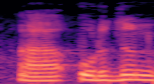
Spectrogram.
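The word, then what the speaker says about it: ירדן: لیکن یہ ہم نے جیسے پہلے کہا کہ یہ کا تلفظ اس کے جیسے ہم لوگ اردن کہتے ہیں، یہ یردن ہے اصل میں، جارڈن انگلش میں لکھتے ہیں.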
